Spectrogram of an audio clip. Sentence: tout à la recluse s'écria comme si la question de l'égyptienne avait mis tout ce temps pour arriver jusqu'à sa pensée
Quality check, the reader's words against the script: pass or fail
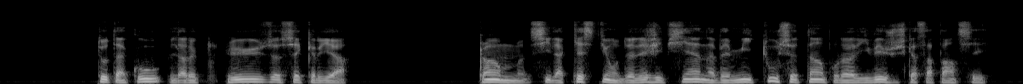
fail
